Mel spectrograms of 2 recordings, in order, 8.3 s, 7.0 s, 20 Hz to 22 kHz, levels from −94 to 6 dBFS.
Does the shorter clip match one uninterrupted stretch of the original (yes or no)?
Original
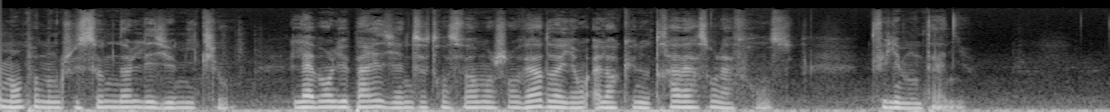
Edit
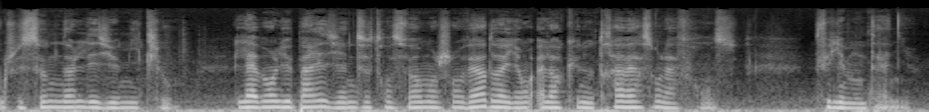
yes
